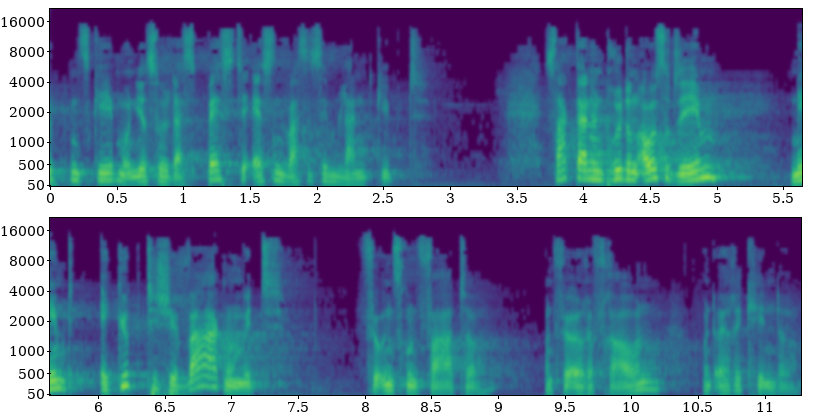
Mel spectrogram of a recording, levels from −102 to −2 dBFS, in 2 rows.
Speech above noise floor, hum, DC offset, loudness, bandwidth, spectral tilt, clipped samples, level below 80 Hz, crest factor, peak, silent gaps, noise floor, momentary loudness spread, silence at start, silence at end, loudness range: 38 dB; none; under 0.1%; -30 LUFS; 15 kHz; -5 dB/octave; under 0.1%; -58 dBFS; 20 dB; -10 dBFS; none; -68 dBFS; 18 LU; 0 s; 0.05 s; 8 LU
